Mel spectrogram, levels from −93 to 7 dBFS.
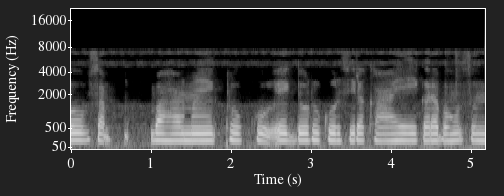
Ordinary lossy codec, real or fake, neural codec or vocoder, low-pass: none; fake; autoencoder, 48 kHz, 128 numbers a frame, DAC-VAE, trained on Japanese speech; 7.2 kHz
